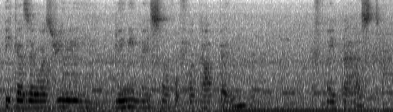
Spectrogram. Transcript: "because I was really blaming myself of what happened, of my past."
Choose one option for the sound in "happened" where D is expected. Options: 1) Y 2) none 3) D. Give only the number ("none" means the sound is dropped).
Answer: 2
